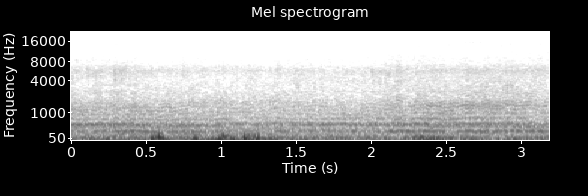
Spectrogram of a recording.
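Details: Honey bees buzzing in a continuous, steady low drone with a clear humming tone held throughout, broken by a few soft low thumps in the first half and near the end.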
